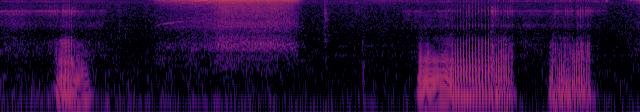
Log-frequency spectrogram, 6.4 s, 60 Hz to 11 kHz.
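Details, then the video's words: Sleeping pug, 12.5 years old, snoring loud: a short low snort-like snore, a quiet gap with faint high hiss, then a longer rumbling snore followed quickly by a brief one. "Pug play, sleep 😴 & snoring loud"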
